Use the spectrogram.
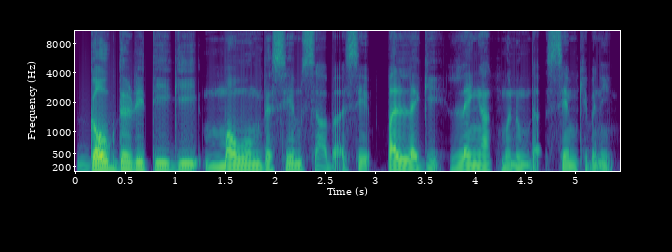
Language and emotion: Manipuri, neutral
